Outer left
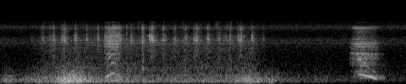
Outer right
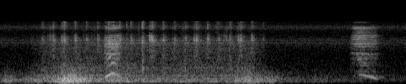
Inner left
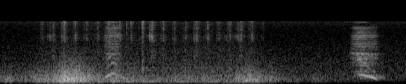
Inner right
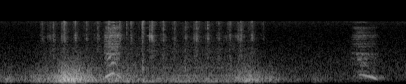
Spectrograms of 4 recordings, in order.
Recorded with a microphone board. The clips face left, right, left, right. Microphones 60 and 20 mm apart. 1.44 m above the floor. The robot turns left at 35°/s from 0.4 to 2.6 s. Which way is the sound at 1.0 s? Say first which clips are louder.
Outer right 3 dB, inner right 3 dB; 20° right (ahead or behind).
